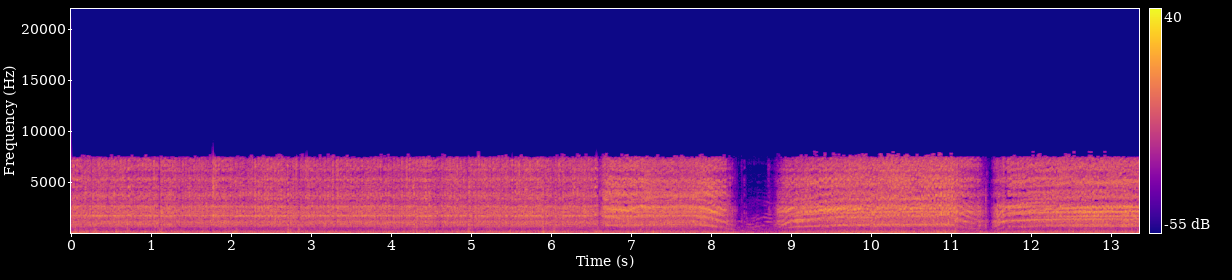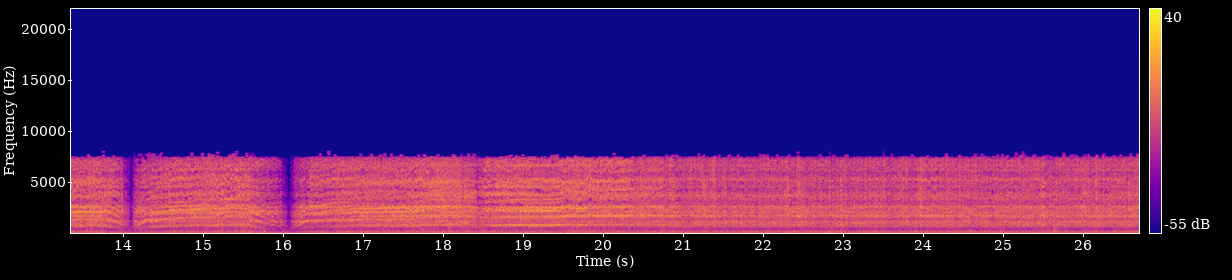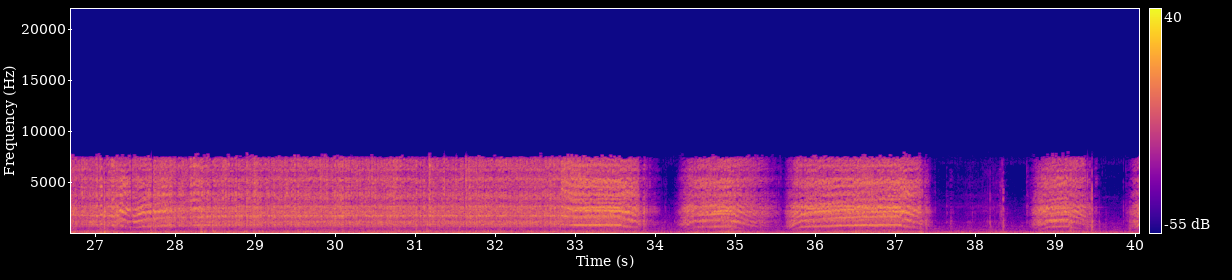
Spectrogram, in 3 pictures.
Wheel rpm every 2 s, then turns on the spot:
230, 230, 240, 230, 110, 170, 180, 150, 150, 220, 230, 230, 230, 220, 220, 230, 210, 70, 140, 40.
34-36 38-40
